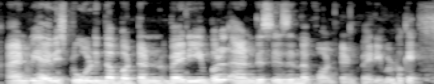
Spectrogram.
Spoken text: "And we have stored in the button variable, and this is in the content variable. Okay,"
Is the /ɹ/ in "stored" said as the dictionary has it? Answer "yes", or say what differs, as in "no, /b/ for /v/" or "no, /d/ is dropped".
no, /l/ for /ɹ/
